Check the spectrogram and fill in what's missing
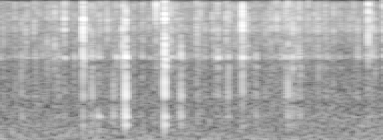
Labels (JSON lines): {"label": "ambient", "recorder": "HydroMoth"}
